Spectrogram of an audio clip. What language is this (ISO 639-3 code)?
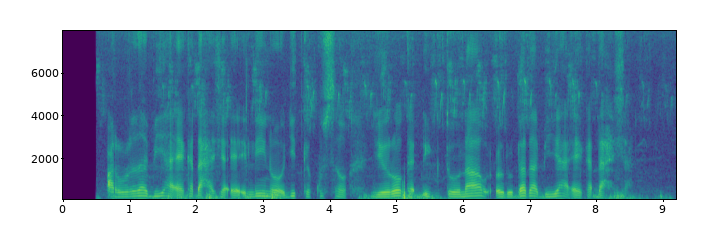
som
